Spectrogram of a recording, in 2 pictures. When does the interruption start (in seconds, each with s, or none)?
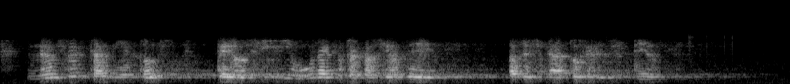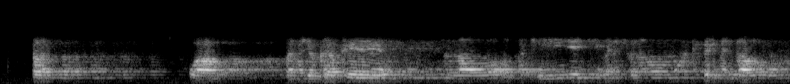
none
